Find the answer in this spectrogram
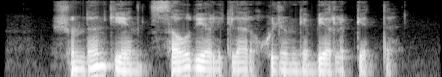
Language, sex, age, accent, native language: Uzbek, male, 25-34, Surxondaryo, Uzbek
